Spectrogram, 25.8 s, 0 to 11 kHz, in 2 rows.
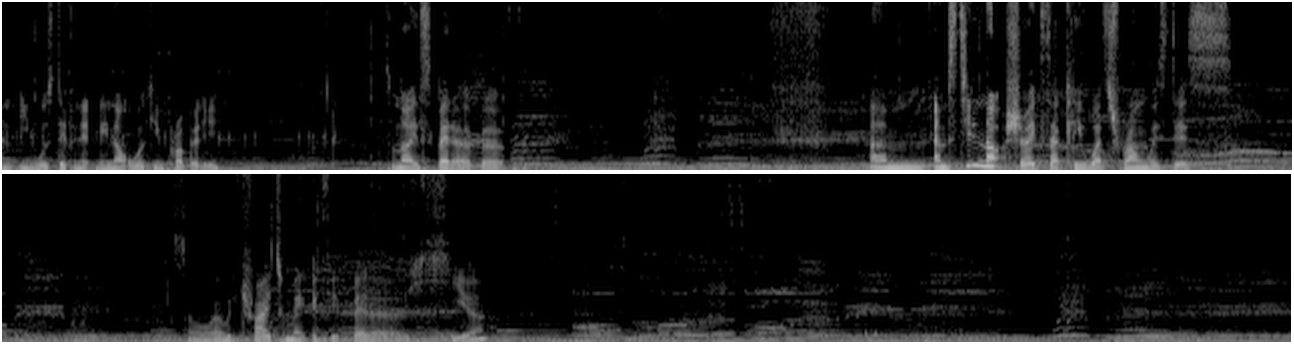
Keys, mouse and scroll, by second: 1.6 z, 2.3 z, 3.4 middle click, 4.8 middle click, 5.0 z, 5.4 z, 6.5 z, 7.8 z, 10.9 a, 11.5 z, 12.0 z, 12.4 g, 16.9 g, 19.4 g, 23.7 g.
